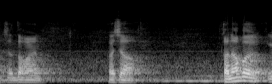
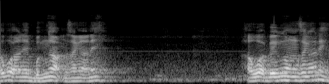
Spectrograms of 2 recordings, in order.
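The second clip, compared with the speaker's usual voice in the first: mock insult; 6 semitones higher than usual. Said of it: "Imam Syafi'i kata".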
